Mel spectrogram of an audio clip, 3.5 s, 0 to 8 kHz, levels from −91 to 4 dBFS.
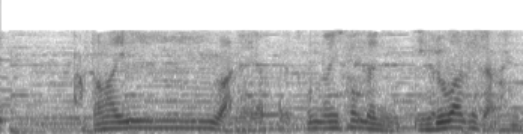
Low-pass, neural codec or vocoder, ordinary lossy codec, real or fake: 7.2 kHz; codec, 16 kHz, 4 kbps, X-Codec, HuBERT features, trained on general audio; AAC, 16 kbps; fake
